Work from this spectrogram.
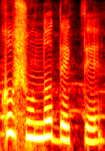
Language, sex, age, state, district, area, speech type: Bengali, female, 18-30, West Bengal, Dakshin Dinajpur, urban, spontaneous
